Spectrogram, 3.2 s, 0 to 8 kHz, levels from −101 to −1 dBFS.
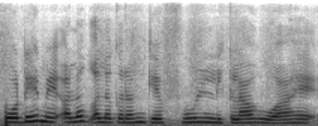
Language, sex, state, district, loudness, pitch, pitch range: Hindi, female, Arunachal Pradesh, Papum Pare, -15 LUFS, 255 Hz, 235-270 Hz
